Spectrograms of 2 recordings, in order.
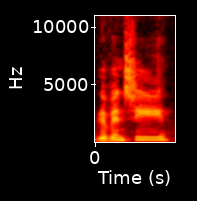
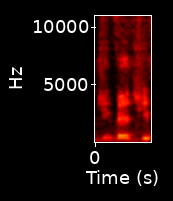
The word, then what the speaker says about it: Givenchy: I know everybody tries to pronounce Givenchy, but it's Givenchy. If you're gonna pay $650 for sneakers, you need to at least pronounce it right.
